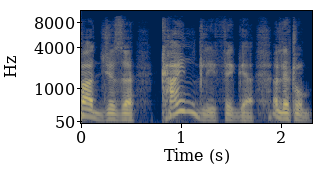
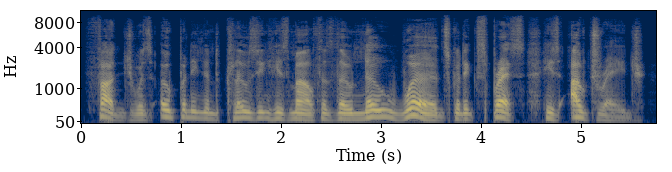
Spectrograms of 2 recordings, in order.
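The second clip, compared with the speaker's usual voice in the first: plain reading voice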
